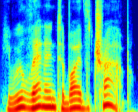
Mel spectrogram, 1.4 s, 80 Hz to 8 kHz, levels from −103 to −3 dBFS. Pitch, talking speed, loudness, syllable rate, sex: 160 Hz, 305 wpm, -16 LUFS, 6.5 syllables/s, male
